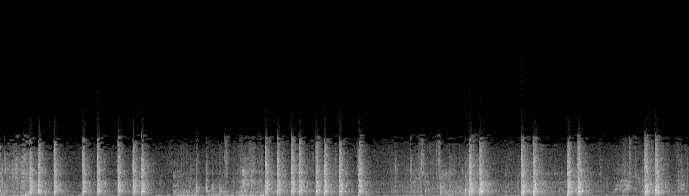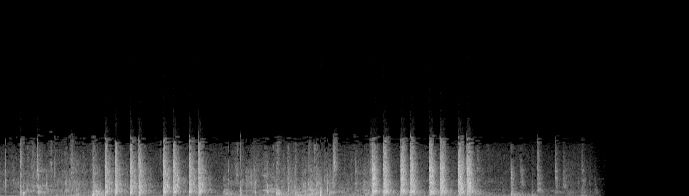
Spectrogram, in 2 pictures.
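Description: Handgun shots fired in fast strings of several shots each, with short pauses between strings, during a timed practical pistol stage. Sound stops abruptly near the end.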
